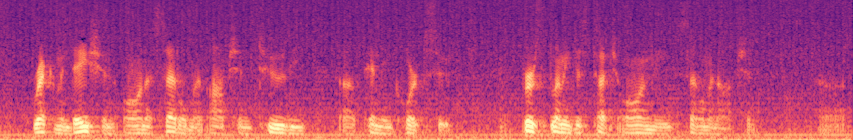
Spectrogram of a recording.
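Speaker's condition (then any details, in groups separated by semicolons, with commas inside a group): No condition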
